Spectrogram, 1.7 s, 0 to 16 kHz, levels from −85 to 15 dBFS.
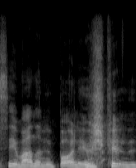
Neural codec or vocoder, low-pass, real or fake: vocoder, 48 kHz, 128 mel bands, Vocos; 14.4 kHz; fake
